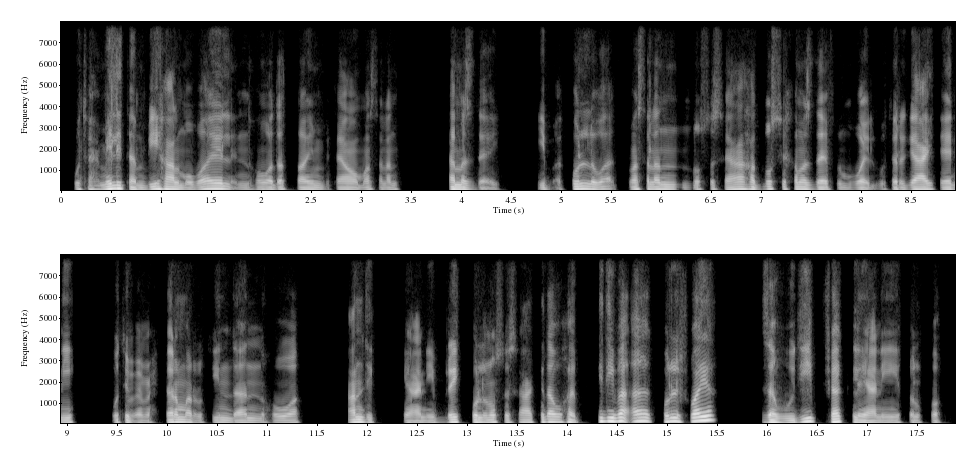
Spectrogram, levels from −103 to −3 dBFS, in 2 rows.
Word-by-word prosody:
وتعملي 100 +8 +2
تنبيه 105 +2 0
على 110 - +5
الموبايل 115 +8 +1
إن 90 +1 -13
هو 100 +1 -5
ده 100 +1 -4
الtime 95 -2 -5
بتاعُه 95 +1 -4
مثلًا 95 0 -10 0.5
5 105 -2 +4
دقايق، 80 -2 -12 0.4
يبقى 95 0 -11
كُلّ 120 0 +2
وقت 110 +2 -4
مثلًا 105 0 -1 0.2
نُصّ 95 +2 -11
ساعة 100 +4 -1
هتبُصّي 110 +2 -3
5 105 0 -1
دقايق 100 -1 -2
في - - -47
الموبايل، 90 -3 -6
وترجعي 100 +2 -1
تاني 100 +3 -3 0.4
وتبقى 95 -2 -4
مِحتِرمة 110 +6 +1
الروتين 100 +1 -5
ده 95 0 -1
إن 100 -1 -4
هو 100 +2 -5 0.5
عندِك 110 -2 +3 0.3
يعني 85 0 -3
break 120 +1 +6
كُلّ 105 -1 +3
نُصّ 110 -1 -1
ساعة 105 +1 -3
كده، 125 +2 +3
وهتبتدي 120 - +3
بقى 165 0 +5
كُلّ 150 +2 +5
شوية 185 - +7 0.5
زوّديه 100 +7 +4
بشكل 130 -3 +3
يعني 90 -1 -1
تلقائي، 90 -1 -8
100 Hz, 155 wpm, -25 LUFS, 95-115 Hz, 0.5 s, شوية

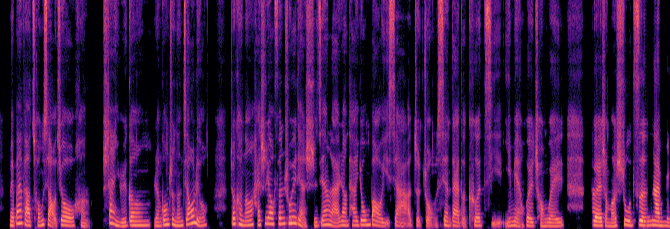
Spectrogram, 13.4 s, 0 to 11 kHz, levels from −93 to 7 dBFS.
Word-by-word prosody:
没 200 - +1
办 290 +5 +4
法 200 -10 +3
从 195 +3 -2
小 - - +3
就 200 -4 +1
很 - - -8 0.3
善 300 - 0
于 170 -1 -2
跟 200 +1 0
人 180 0 -4
工 230 +3 +2
智 245 0 -1
能 195 -2 0
交 250 +8 +3
流？ 215 - +1 0.5
这 265 0 +3
可 250 -4 +2
能 210 +2 0
还 220 -3 -3
是 280 +5 -3
要 270 -1 +4
分 270 +1 0
出 300 0 +3
一 300 - +2
点 220 - -2
时 175 +1 -2
间 225 +5 0
来 170 -6 0
让 205 0 -1
他 205 -1 -4
拥 220 +2 0
抱 210 -6 0
一 165 - -6
下 - - -1
这 - - -5
种 - - -7
现 200 -4 +1
代 180 -2 -1
的 - - -7
科 190 -2 -2
技， 310 - -1
以 180 - -4
免 190 -3 -3
会 185 -2 0
成 170 -2 -4
为 170 +2 -3 0.5
对， 195 -3 +7
什 185 -2 -3
么 160 +1 0
数 210 +2 +2
字 205 +1 +4
难 205 -2 +6
民， 180 -2 -3
200 Hz, 240 characters per minute, -20 LUFS, 185-230 Hz, 0.5 s, 对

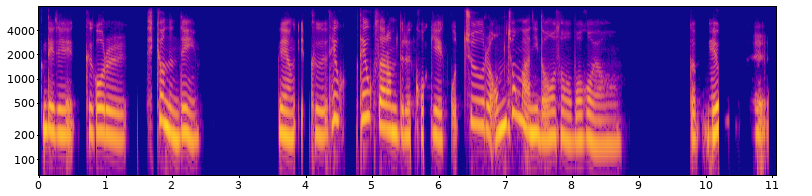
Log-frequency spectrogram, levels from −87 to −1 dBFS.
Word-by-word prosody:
근데 235 -1 +3
이제 210 -1 +1 0.2
그거를 210 -4 +1 0.3
시켰는데 210 - +2 1.2
그냥 200 -3 +3
이 - - -9
그 205 -2 -1
태국 315 +2 -2 0.2
태국 335 +3 +1
사람들은 220 -5 +2
거기에 200 -1 -2
고추를 265 - -4
엄청 270 - +3
많이 215 -8 +3
넣어서 190 -1 -1
먹어요. 165 -3 -3 1.0
그러니깐 195 +4 -5 0.5
매운맛을 440 - -6
210 Hz, 255 characters per minute, -21 LUFS, 190-240 Hz, 1.2 s, 근데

